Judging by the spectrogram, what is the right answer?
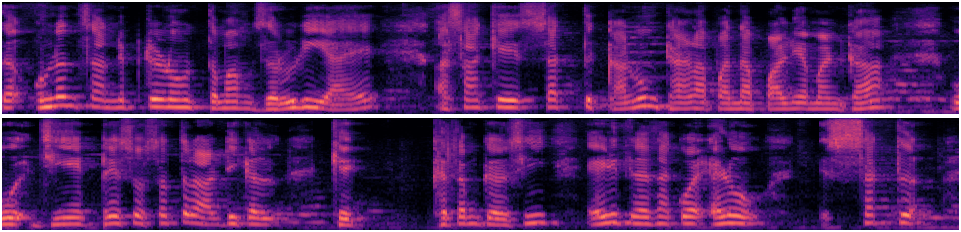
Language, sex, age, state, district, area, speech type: Sindhi, male, 60+, Delhi, South Delhi, urban, spontaneous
